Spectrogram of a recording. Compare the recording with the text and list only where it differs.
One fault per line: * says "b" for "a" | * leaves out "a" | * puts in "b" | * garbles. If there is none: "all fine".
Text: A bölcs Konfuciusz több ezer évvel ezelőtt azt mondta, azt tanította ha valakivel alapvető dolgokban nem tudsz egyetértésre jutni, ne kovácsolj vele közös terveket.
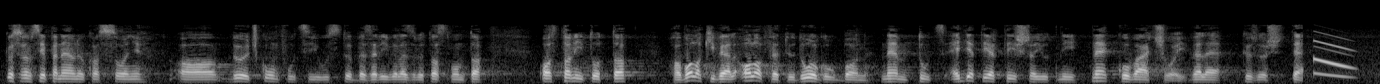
all fine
